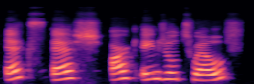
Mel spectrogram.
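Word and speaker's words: X Æ A-12: ja, ich, also ich weiß nur, wie sich das schreibt, aber ähm, es spricht sich x Ash Archangel 12.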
